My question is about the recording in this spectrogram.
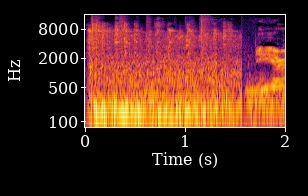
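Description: In-cab sound of a Gen 1 Ford Raptor on SVC mid-travel bypass shocks being driven: a loud rush of road and suspension noise over a low steady engine hum. It cuts off about a second and a half in.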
